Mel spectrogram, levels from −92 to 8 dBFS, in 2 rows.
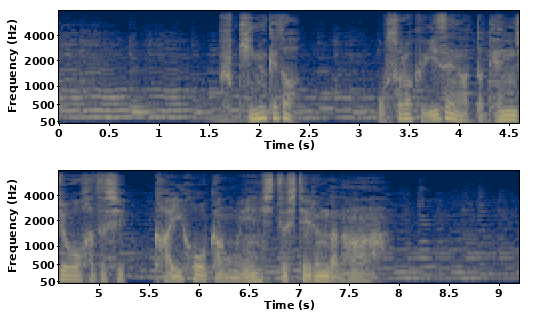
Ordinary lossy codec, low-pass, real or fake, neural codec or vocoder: none; 7.2 kHz; real; none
